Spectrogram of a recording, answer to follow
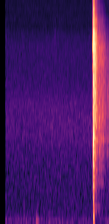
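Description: Pull-string firecracker in a LARP blaster pistol's acoustic system going off once near the end: a single sharp, loud bang with a short echo trailing off.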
